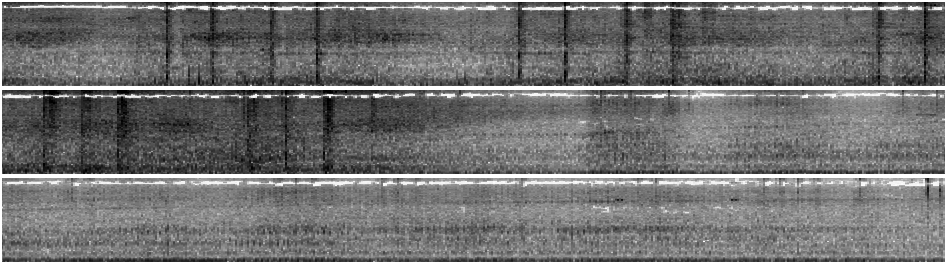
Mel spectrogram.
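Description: Train coaches passing close by, their wheels clattering over the rail joints. After about fourteen seconds the clatter dies away, leaving a steady low rumble.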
